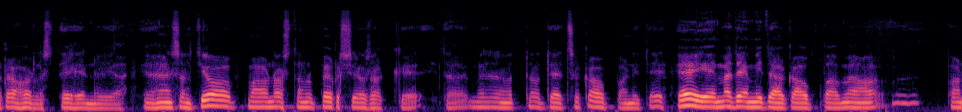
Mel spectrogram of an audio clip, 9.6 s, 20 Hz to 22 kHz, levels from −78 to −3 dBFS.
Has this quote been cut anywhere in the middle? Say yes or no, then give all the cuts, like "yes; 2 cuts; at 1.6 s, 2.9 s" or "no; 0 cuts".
yes; 2 cuts; at 1.3 s, 6.7 s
